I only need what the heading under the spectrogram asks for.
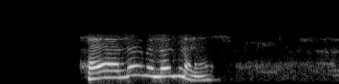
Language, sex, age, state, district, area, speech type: Santali, female, 45-60, West Bengal, Birbhum, rural, conversation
